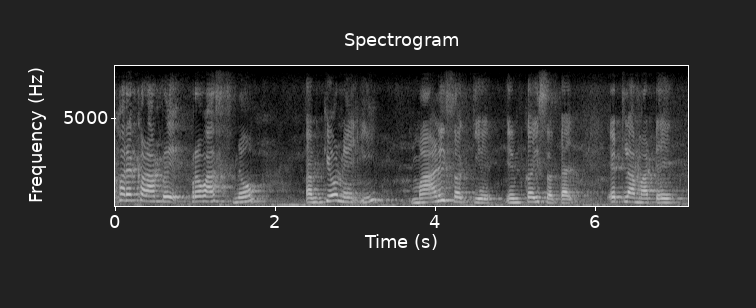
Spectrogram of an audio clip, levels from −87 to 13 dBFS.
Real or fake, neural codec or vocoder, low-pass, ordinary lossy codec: fake; codec, 16 kHz, 8 kbps, FunCodec, trained on Chinese and English, 25 frames a second; none; none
